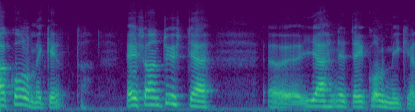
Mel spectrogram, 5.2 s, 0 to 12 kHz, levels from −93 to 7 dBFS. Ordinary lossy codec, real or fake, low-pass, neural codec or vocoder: none; fake; none; vocoder, 24 kHz, 100 mel bands, Vocos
